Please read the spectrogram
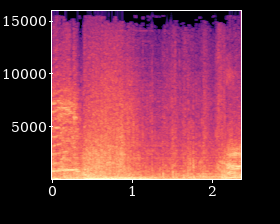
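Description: Cartoon sound effect of a heavy boom as the giant muscleman lands from a height, a deep rumble that dies away over about a second and a half, with dramatic background music.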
